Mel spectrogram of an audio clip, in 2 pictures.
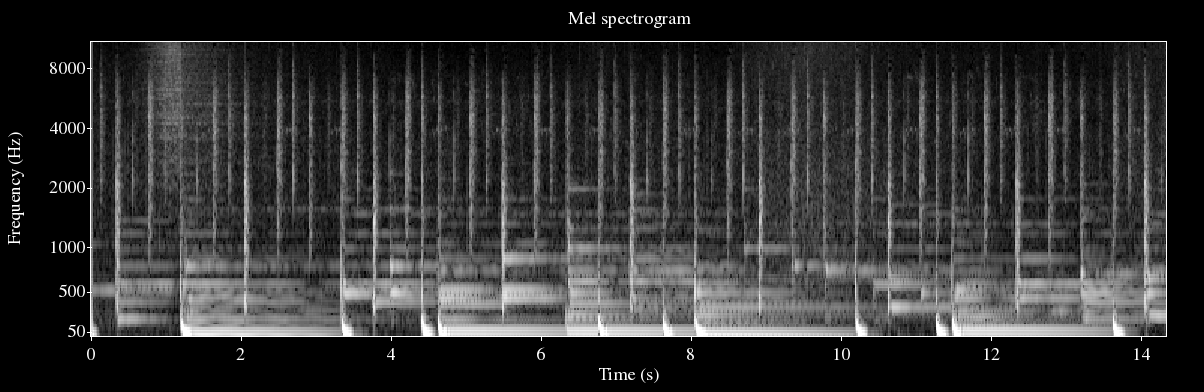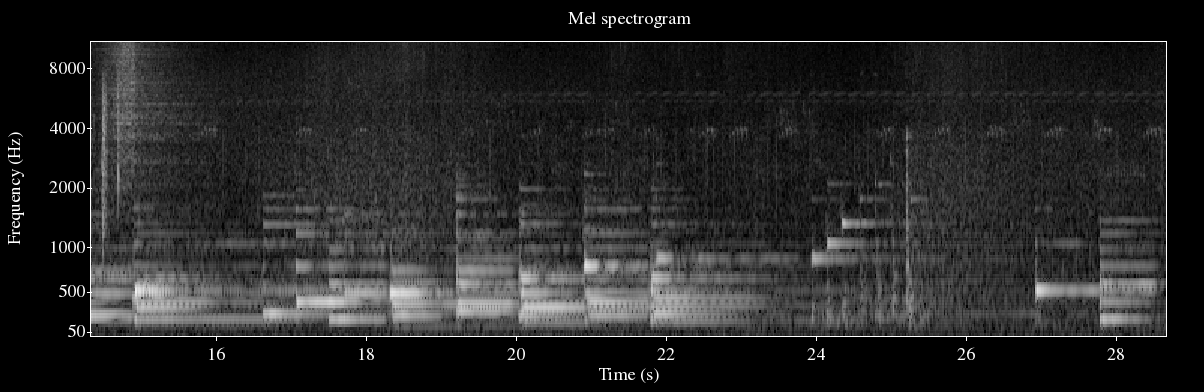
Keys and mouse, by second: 1.6 click, 6.7 click, 6.8 click, 11.2 click, 11.6 click, 11.9 click, 15.4 super+s, 15.5 super+s, 15.8 super+s, 18.4 s, 24.9 click, 25.5 super+s, 27.2 click, 27.6 super+s.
